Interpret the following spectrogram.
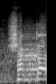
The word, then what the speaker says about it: शक्कर: अरे भाई चक्कर नहीं होता है, वो होता है शक्कर होता है।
